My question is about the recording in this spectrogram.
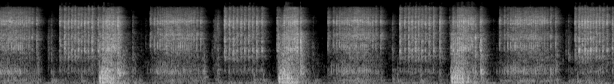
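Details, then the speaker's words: Echo GT-200i string trimmer with easy-start system, choke on after an air leak was fixed at loose carburetor screws. Repeated rasping pull-cord strokes about one a second with no firing: cranks but won't start; carburetor then removed for cleaning. "off H it's not starting looks like we got to delve a little bit deeper into this"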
